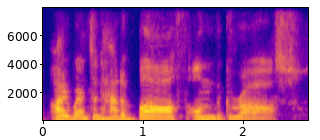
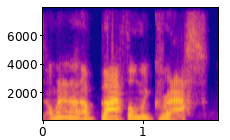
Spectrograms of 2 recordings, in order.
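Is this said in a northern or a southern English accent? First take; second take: southern; northern. First: It is said in a southern English accent. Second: It is said in a northern English accent. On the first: "down south, it's all" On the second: "Up north"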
